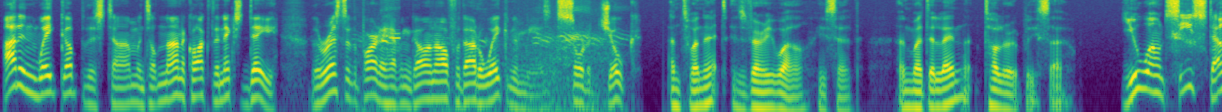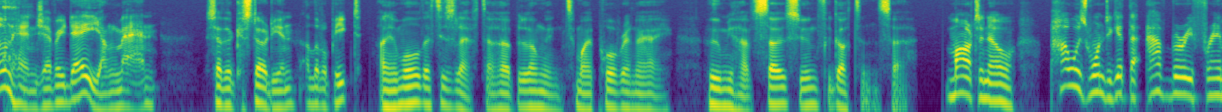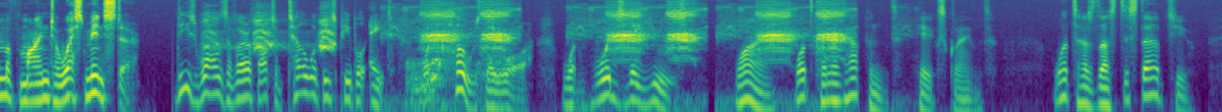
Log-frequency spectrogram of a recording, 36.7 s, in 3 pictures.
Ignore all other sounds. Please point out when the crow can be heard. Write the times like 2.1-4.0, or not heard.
3.0-6.3, 26.4-33.5.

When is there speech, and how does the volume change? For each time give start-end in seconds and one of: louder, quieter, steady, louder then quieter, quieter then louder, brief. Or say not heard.
0.0-36.4 quieter.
